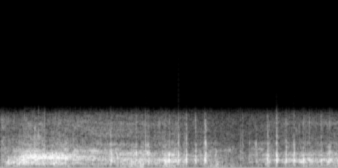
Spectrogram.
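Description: Skateboard wheels rolling on the concrete of a skatepark bowl: a rough rumble, loudest in the first second, then lower and steady, with scattered sharp clicks.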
